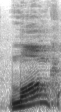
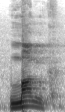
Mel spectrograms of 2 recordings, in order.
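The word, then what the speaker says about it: monk: ഒരു ഒരു തർക്കം ഉന്നയിച്ചു മോങ്ങ്ക് ആണോ മങ്ക് എന്നാണോ ഉച്ചാരണം എന്നുള്ളത് വിദഗ്ധൻ നമ്മൾ അത് പരിശോധിച്ചു അല്ലേ കോളിൻസ് ഡിക്ഷണറി പരിശോധിച്ചു കേംബ്രിഡ്ജ് ഡിക്ഷണറി പരിശോധിച്ചു ബ്രിട്ടാനിക്ക പരിശോധിച്ചു ഇംഗ്ലീഷിൽ മങ്ങ്ക് തന്നെയാണ് മോങ്ങ്ക് അല്ല അപ്പൊ ഈ സംശയം ഉന്നയിച്ചവർ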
